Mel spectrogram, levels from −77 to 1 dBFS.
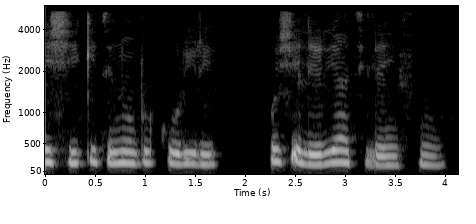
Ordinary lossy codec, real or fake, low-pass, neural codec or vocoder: MP3, 32 kbps; real; 5.4 kHz; none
